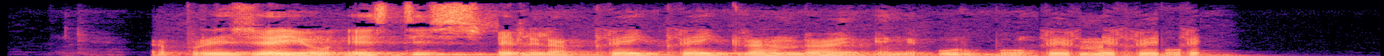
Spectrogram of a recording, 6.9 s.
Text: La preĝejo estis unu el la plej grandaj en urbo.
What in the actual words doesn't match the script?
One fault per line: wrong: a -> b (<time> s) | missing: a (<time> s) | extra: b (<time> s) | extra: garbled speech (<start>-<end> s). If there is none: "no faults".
missing: unu (2.2 s)
extra: plej (3.3 s)
extra: garbled speech (5.2-6.0 s)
